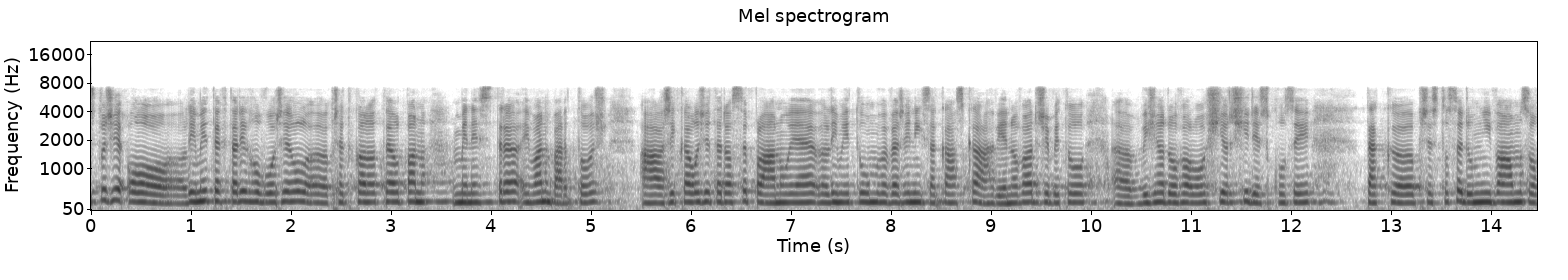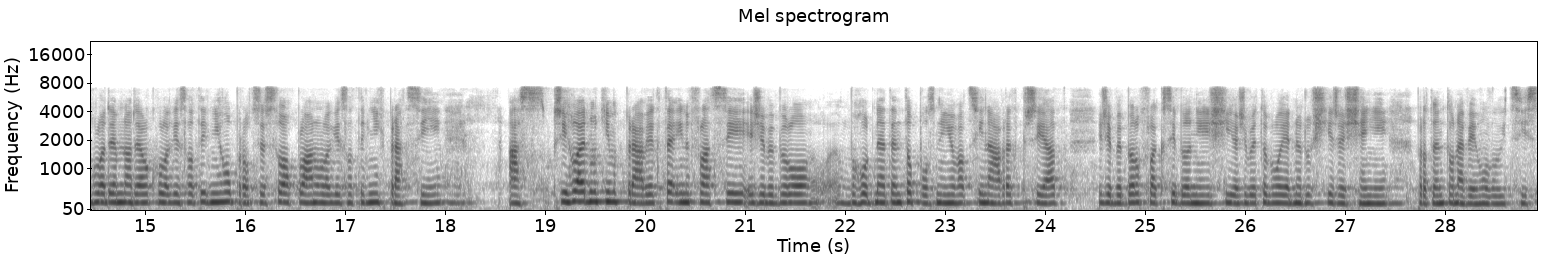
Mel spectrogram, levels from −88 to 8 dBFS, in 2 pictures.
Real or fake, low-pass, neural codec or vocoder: fake; 7.2 kHz; codec, 16 kHz, 4.8 kbps, FACodec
